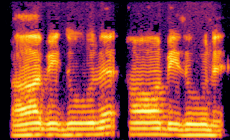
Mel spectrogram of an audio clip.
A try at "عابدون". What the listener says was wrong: ஆபிதூன, அதாவது நாக்கு அசைக்காம சொல்லுங்க. ஆபிதூன அலிஃப் அ ஆபிதூன. இப்ப நாவினோட இறுதி பகுதி தூக்குங்க. ஆபிதூன. ஆடு நீங்க ஐன ஐன உச்சரிக்கிறீங்க சரியா, ஆனா அது வானத்தை நோக்கி போகுது பிள்ளை இது. ஆபி ஆ ஆ ஆ என்று மேல் நோக்கி தூக்குறத பணிங்கோ. இப்போ இப்ப அலிஃபையும் ஐனையும் சரியா எடுத்து வந்து பார்ப்போம். போது தால கலக்கணும் கடைசியில் தால். மத்ததெல்லாம் சரி. போது தால கலக்கணும்.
